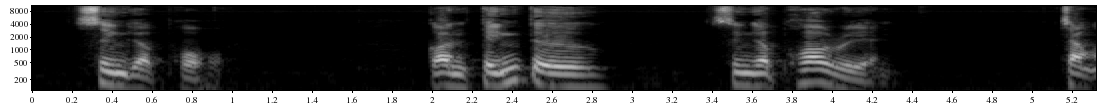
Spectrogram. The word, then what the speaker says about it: Singapore: tính từ ví dụ danh từ Singapore trọng âm rơi vào âm tiết thứ nhất Singapore còn tính từ singaporean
